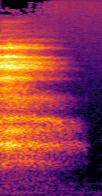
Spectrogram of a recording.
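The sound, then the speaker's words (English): A slow, deep breath comes as a soft, airy rush of air, heard alone. It fades steadily to quiet over about a second and a half. “take one last deep breath with us, breathing in and breathing out.”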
